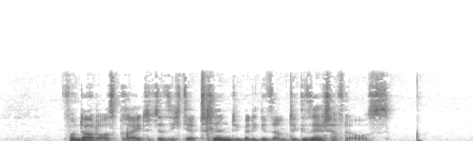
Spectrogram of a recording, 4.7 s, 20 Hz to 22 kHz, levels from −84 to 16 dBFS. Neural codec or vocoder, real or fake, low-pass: none; real; 10.8 kHz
